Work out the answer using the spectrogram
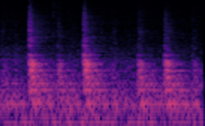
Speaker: That's the noise you want. So, this is actually in pretty good condition.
